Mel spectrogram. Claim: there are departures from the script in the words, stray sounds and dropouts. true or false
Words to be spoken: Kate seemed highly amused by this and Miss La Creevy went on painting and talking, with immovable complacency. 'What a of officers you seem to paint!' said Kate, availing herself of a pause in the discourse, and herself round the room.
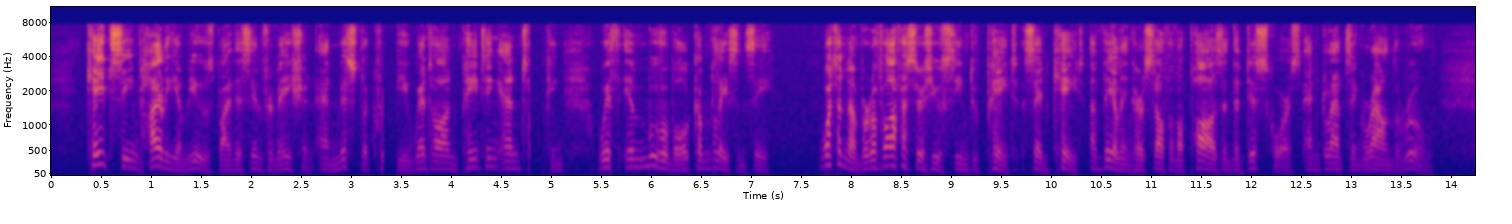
true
